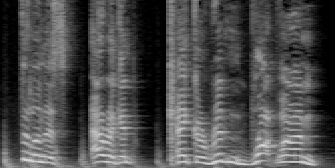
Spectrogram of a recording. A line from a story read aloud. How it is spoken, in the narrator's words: Wither yelled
